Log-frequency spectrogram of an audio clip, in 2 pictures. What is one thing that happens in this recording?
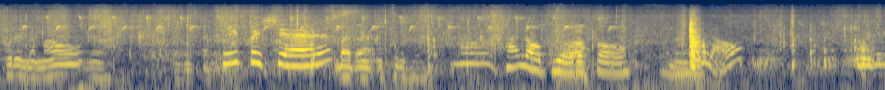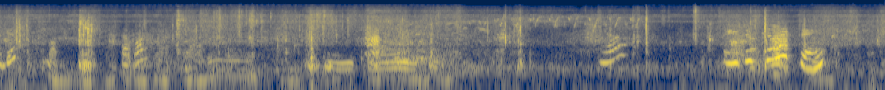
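Men and women talk with animation close by, outdoors.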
